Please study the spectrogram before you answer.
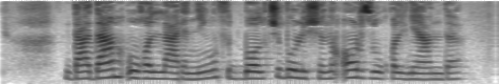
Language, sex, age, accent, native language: Uzbek, female, 18-24, Navoiy, Uzbek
